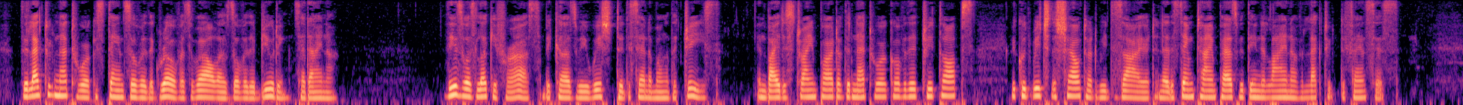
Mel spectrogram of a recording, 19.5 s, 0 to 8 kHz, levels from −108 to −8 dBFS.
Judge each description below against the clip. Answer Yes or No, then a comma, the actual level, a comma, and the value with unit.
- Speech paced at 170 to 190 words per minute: Yes, average, 180 wpm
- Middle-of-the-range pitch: Yes, medium, 150 Hz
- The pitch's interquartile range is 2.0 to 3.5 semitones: Yes, average, 2.7 semitones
